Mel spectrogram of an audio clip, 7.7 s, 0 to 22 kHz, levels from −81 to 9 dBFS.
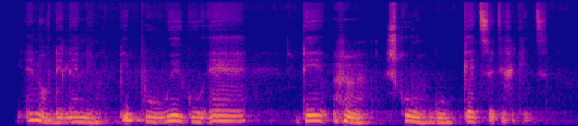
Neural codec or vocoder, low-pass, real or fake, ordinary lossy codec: none; none; real; none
